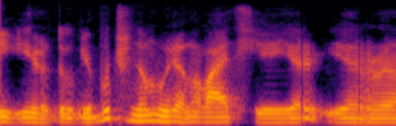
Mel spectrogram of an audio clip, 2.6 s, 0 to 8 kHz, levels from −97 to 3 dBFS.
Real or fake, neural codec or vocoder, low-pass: fake; codec, 16 kHz, 1 kbps, FreqCodec, larger model; 7.2 kHz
